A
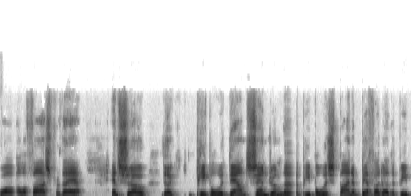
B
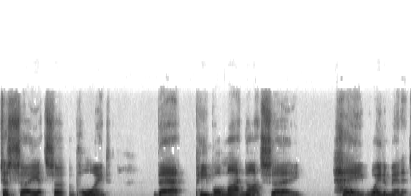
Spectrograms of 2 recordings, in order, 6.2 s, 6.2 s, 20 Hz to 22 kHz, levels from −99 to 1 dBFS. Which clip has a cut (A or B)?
B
